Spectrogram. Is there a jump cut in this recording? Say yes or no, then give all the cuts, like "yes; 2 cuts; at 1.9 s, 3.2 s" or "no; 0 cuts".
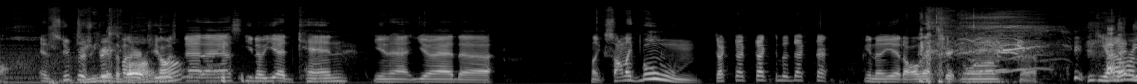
no; 0 cuts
